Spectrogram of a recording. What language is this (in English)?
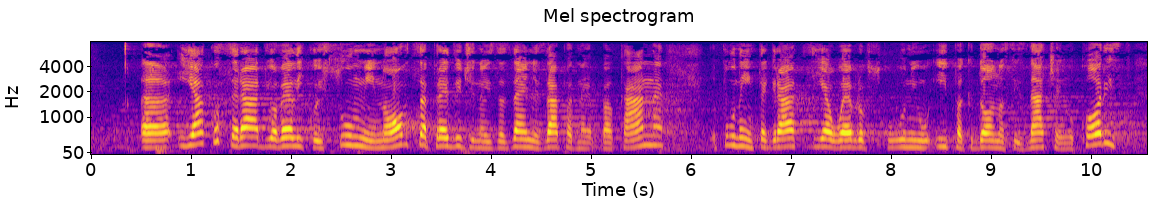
Serbian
